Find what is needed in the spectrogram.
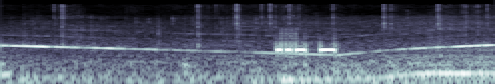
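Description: Police cruiser siren in wail mode, its pitch sliding slowly down and then turning to climb again near the end. Two short beeps come about a second and a half in, over the steady rumble of road noise.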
